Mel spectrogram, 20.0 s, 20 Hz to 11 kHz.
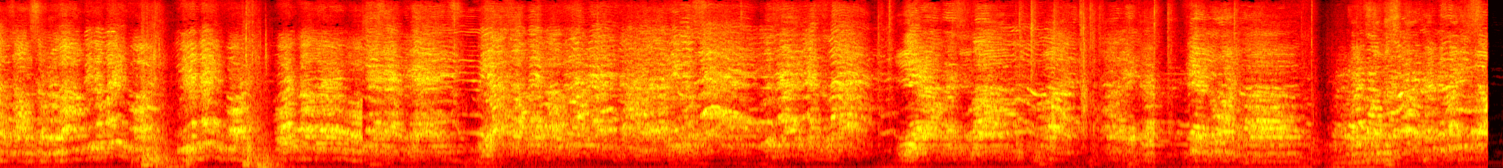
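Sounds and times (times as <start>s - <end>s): boys chanting in unison: 0.0s - 19.9s.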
